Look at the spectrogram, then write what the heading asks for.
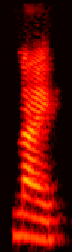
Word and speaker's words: knife: knife so Knife. we don't pronounce K টা কি pronounce করি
